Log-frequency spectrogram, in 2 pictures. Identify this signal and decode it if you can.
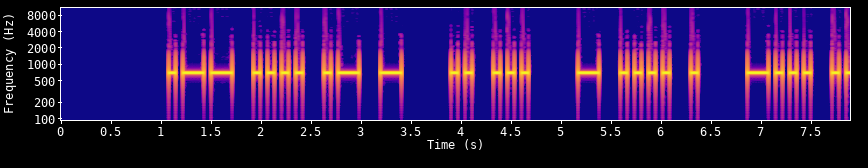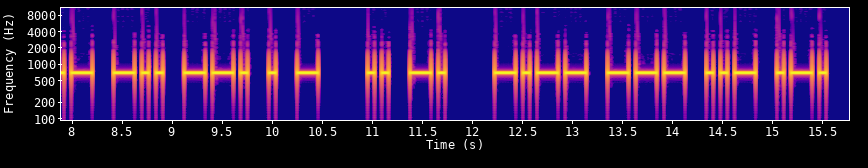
Morse code, heard as a keyed tone, about 17 wpm, 700 Hz. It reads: WHAT IS THE BUDGET IN YOUR
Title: Sentences from Top 1200 Words 17wpm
